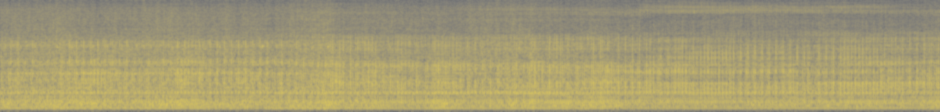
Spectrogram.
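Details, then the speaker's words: Small two-stroke outboard revived after sitting many years, with new plugs and the cover off. A steady, even buzz holds speed without misses or surges and is clearing up: normal running. "I don't think the cover will make too much of a difference going on it. Sounds like it's starting to clear up."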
